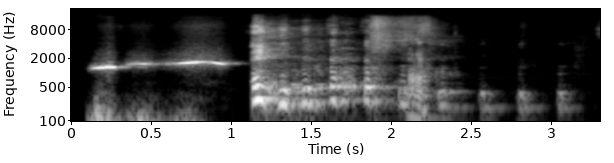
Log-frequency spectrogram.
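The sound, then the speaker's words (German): A person whistles a brief melodic phrase, a steady high tone drifting slightly upward for about a second, followed by noisy bursts like laughter or coughing and a few short, choppy sounds. “Scheiß Rumgepfeife, kann ich abfüllen.”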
